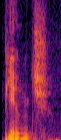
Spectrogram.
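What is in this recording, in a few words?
"Five", Polish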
